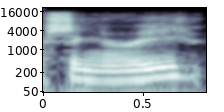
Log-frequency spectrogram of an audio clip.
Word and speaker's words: Signorie: it's a game called Signori or signorine Signori that's how you pronounce it and it takes place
